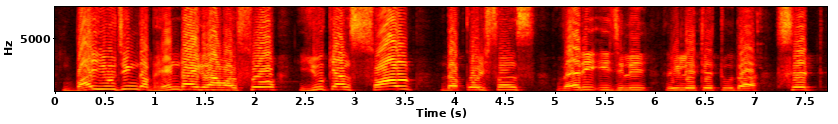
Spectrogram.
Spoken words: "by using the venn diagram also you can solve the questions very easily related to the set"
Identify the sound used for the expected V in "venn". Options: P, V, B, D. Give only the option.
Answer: B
